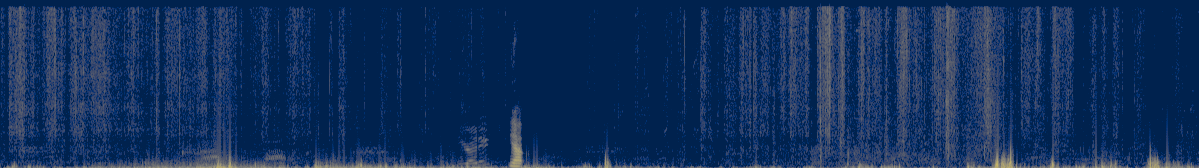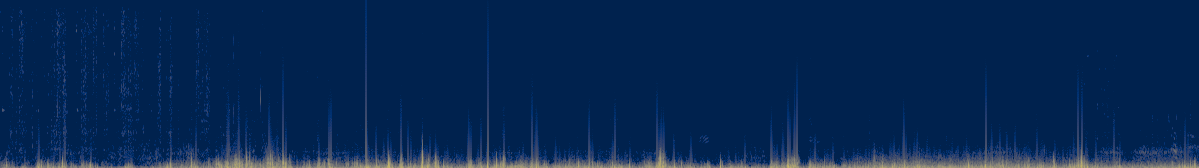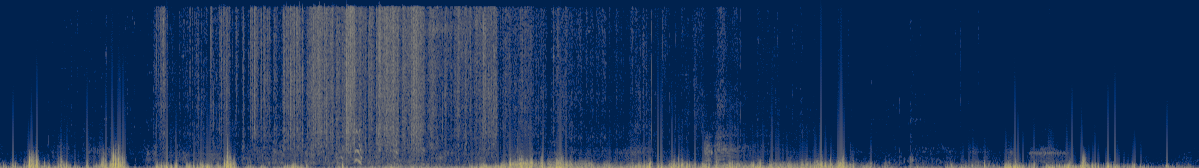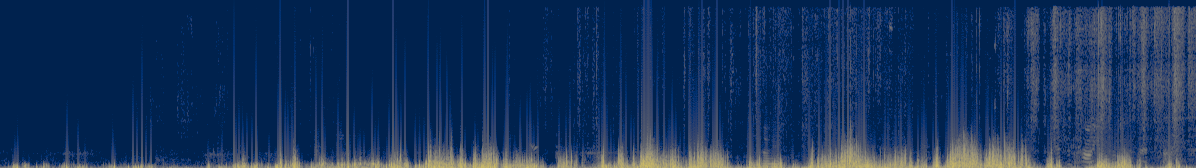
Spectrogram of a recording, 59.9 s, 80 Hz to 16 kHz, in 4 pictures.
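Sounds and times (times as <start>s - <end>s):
horse hoofbeats cantering: 8.6s - 17.6s, 31.5s - 38.6s, 51.8s - 59.9s.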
